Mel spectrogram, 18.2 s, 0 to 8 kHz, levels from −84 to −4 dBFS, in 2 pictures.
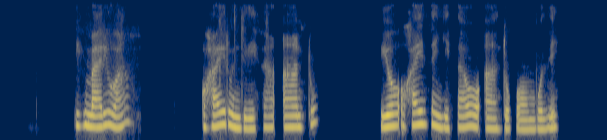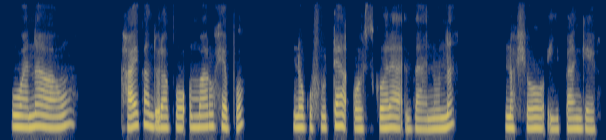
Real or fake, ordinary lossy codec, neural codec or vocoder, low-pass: real; Opus, 32 kbps; none; 7.2 kHz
